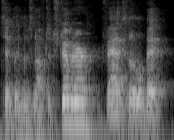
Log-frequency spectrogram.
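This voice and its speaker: A man at a medium pitch and fairly quick pace, lively intonation, and audible room echo. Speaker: car mechanic. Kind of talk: tutorial. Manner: fast.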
